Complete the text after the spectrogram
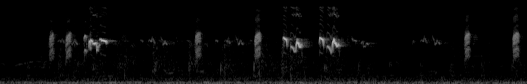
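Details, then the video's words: Caged young wild sooty-headed bulbul in training with a lure bird, giving scattered sharp clicks between two brief bubbly, warbled phrases, with quiet pauses between them. "Proses.. Melatih Kutilang Mudah Hutan.."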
